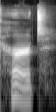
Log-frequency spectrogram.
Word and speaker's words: Herth: Passing through the city of Herth, pronounced without the second H, like hurt.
